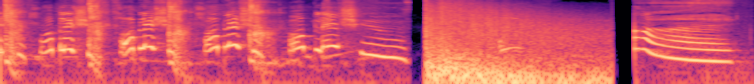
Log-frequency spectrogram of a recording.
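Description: Short high squeaky baby sounds and small sneezes, followed by a burst of noise and a rising cry-like squeal.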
